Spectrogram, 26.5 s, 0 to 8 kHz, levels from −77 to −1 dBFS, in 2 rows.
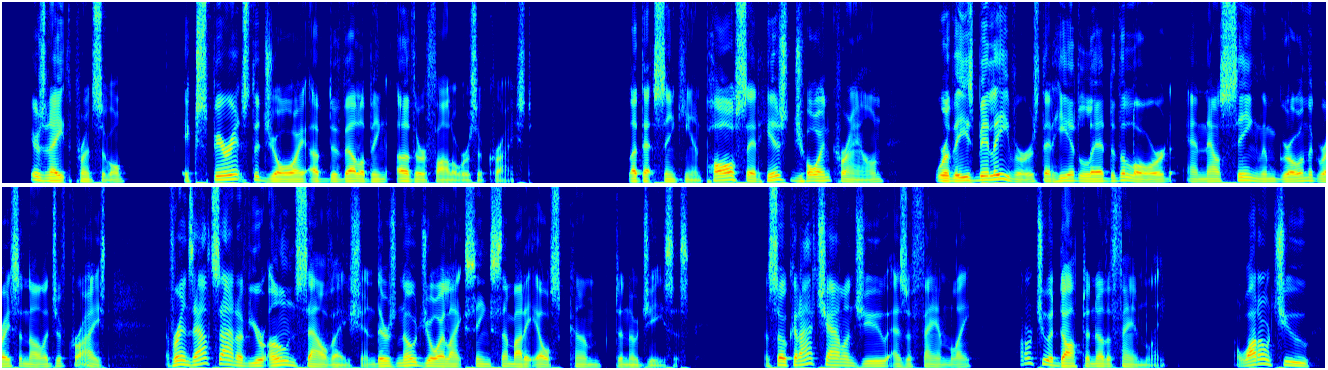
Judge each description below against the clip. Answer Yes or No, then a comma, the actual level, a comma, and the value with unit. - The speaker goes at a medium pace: Yes, average, 185 wpm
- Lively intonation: Yes, wide, 6.1 semitones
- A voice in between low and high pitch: No, low, 105 Hz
